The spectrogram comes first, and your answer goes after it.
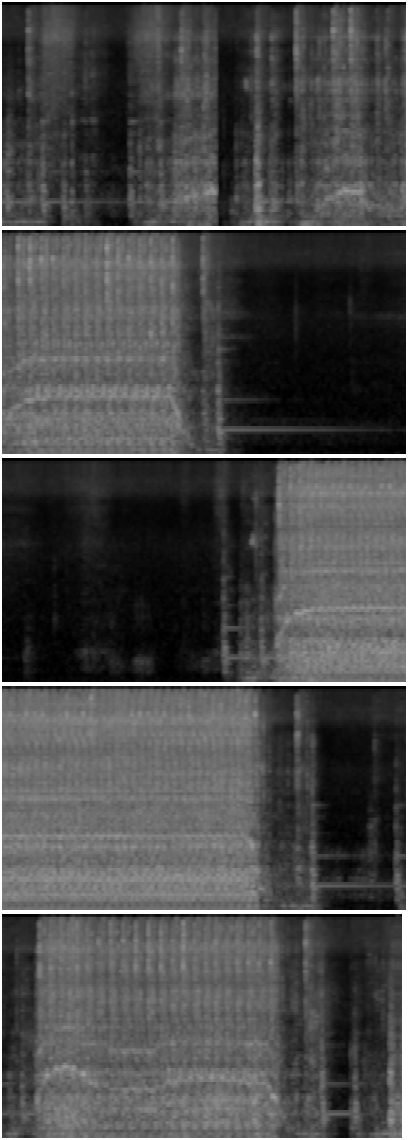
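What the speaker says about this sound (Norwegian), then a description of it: "Og så sy ermesømmene i hver sin retning." A domestic sewing machine stitches blouse sleeve seams in three long loud bursts of steady, fast mechanical whirring, separated by quiet pauses with small handling clicks.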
